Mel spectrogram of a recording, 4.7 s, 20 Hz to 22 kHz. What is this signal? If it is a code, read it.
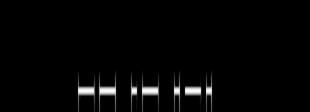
Morse code, heard as a keyed tone, about 15 wpm, 700 Hz. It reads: MAR
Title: ARRL Sections 15wpm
